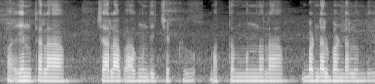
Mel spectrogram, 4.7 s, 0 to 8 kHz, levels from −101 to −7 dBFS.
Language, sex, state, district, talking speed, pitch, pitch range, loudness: Telugu, male, Telangana, Nalgonda, 125 wpm, 130 Hz, 130-135 Hz, -19 LUFS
